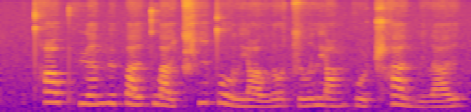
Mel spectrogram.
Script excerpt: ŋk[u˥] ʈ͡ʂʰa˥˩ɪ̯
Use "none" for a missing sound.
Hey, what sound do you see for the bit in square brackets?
u˨˩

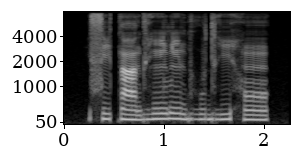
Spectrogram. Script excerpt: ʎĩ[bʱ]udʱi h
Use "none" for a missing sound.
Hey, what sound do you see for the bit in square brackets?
bʱ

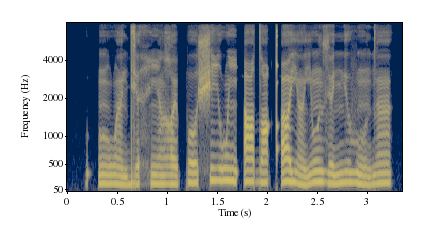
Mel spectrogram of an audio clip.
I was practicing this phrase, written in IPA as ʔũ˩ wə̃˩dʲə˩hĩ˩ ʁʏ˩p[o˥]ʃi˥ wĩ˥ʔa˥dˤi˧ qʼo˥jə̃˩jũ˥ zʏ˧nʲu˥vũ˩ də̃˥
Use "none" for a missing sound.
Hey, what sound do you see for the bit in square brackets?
o˧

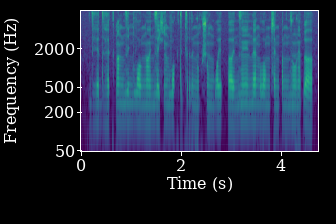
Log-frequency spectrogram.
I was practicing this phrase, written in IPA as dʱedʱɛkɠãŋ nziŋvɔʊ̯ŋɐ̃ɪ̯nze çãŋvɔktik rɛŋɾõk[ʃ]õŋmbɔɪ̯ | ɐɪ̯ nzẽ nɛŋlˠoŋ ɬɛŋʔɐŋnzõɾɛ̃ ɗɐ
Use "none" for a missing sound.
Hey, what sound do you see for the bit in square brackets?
ʃ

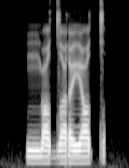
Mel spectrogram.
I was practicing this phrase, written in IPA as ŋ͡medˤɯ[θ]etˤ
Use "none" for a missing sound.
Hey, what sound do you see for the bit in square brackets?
ɾ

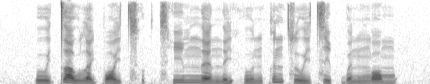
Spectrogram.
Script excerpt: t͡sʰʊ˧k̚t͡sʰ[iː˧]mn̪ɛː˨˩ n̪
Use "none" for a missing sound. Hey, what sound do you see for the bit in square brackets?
iː˧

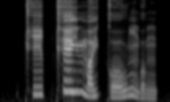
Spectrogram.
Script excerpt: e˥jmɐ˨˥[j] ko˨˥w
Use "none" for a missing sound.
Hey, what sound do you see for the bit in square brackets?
j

